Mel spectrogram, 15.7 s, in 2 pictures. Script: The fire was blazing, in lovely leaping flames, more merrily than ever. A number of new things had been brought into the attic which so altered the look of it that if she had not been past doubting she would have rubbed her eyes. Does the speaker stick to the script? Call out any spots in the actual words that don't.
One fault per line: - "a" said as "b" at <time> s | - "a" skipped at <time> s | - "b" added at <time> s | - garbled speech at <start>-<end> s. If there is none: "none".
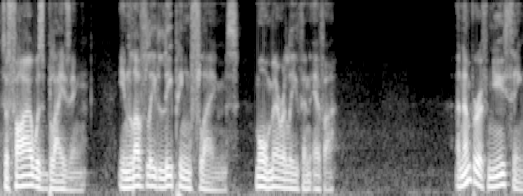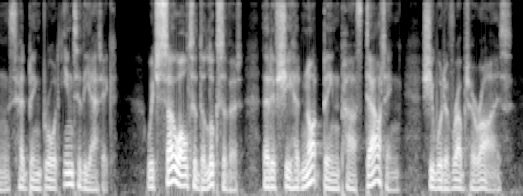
- "look" said as "looks" at 10.9 s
